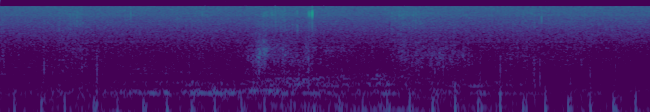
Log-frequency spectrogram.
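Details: Person's own heartbeat: soft, low, muffled repeated thumps under a steady hum, somewhat irregular in spacing.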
